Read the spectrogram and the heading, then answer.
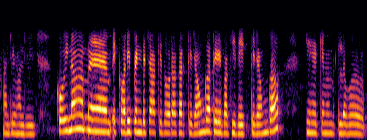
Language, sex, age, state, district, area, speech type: Punjabi, female, 18-30, Punjab, Muktsar, rural, conversation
